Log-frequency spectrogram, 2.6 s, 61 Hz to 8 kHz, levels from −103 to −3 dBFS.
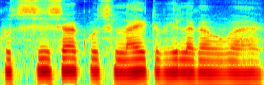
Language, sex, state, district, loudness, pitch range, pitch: Hindi, male, Bihar, West Champaran, -16 LUFS, 125-140 Hz, 130 Hz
